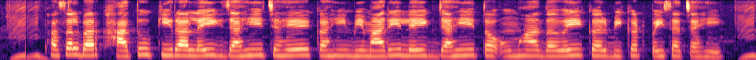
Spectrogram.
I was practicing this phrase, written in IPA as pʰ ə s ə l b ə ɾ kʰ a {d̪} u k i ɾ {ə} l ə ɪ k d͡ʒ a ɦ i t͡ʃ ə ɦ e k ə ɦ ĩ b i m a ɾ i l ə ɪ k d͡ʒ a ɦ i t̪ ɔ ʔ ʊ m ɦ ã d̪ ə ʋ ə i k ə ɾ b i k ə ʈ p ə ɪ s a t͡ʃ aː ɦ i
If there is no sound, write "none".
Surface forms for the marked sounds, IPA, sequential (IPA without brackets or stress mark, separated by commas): t̪, a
